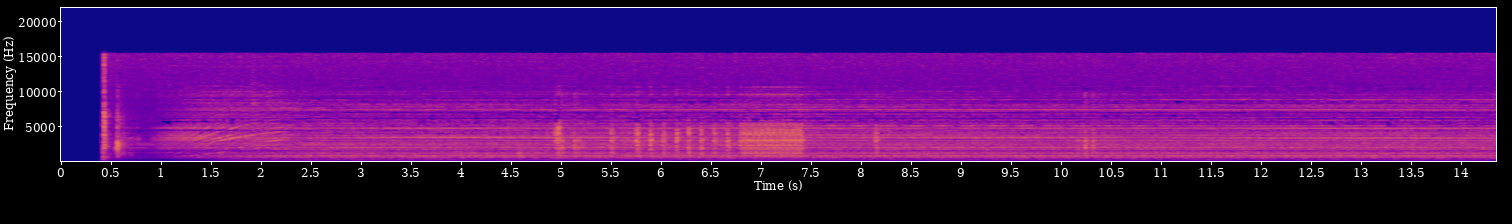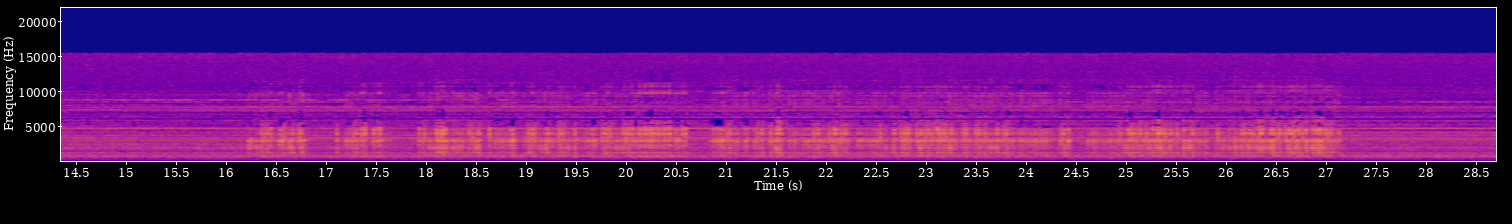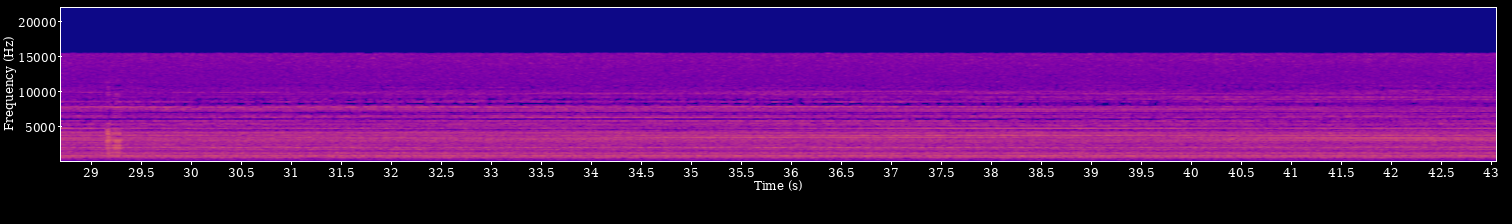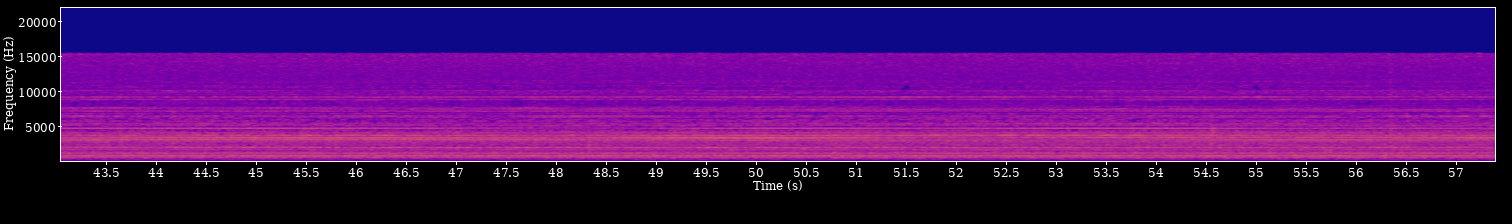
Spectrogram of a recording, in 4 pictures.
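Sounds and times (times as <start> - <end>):
computer turning on: 0.4 - 11.8, 15.2 - 27.7, 28.5 - 29.7
computer fan noise: 0.4 - 57.3.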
